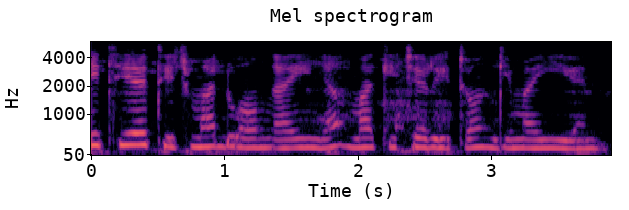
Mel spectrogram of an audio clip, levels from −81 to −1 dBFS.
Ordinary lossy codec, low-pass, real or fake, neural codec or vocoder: none; 5.4 kHz; fake; vocoder, 22.05 kHz, 80 mel bands, Vocos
